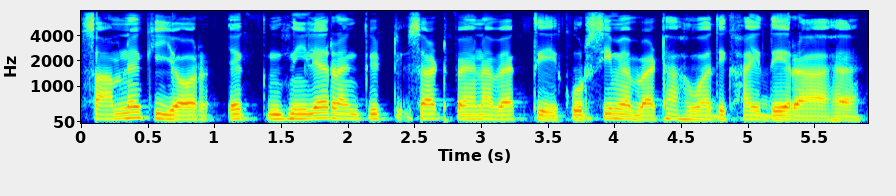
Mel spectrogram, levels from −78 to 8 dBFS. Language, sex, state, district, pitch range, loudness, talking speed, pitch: Hindi, male, Jharkhand, Garhwa, 110-125 Hz, -17 LUFS, 195 wpm, 120 Hz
